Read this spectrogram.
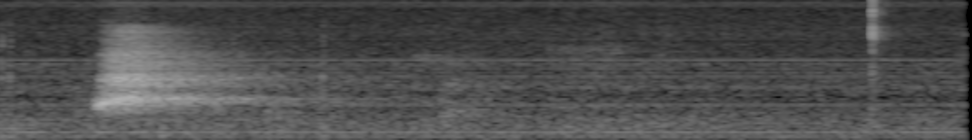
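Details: Single hoarse, rasping scream from a fox in mating season, quickly fading, followed by quiet background hiss and one brief click near the end.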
